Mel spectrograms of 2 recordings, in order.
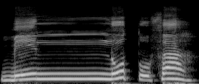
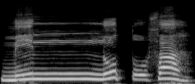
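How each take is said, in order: The two takes are said the same way.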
